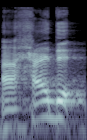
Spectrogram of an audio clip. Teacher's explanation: ini bacaan Qalqalah kubro huruf Qalqalah yang matinya mendatang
